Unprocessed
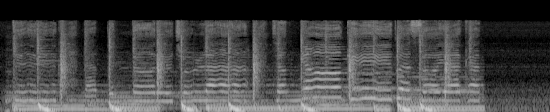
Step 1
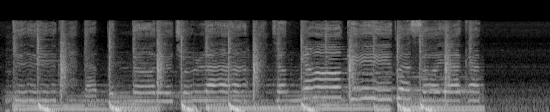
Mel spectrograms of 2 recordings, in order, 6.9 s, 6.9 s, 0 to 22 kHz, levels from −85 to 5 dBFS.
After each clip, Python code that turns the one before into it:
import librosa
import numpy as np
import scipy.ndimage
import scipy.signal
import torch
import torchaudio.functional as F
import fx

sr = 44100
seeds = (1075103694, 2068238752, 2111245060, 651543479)

y = x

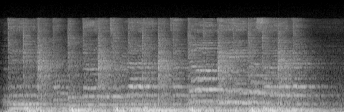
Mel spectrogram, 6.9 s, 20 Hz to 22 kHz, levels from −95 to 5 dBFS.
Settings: y = fx.dmg_noise_colour(x, sr, seeds[0], colour='brown', level_db=-42.0)
y = fx.room_shoebox(y, sr, seeds[1], volume_m3=2500.0, walls='mixed', distance_m=4.4)
y = F.gain(torch.from_numpy(y), -4.0).numpy()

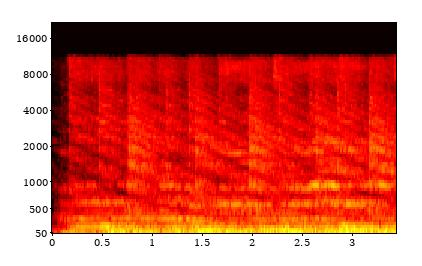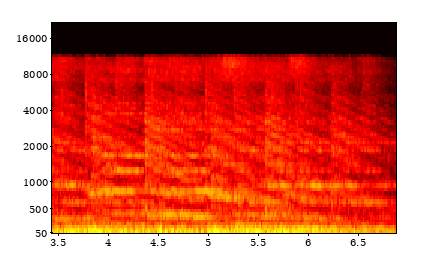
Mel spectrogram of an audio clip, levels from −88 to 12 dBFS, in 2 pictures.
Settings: y = x + 10.0 ** (-4.0 / 20.0) * np.pad(x, (int(667 * sr / 1000.0), 0))[:len(x)]
y = fx.comb_cascade(y, sr, direction='falling', hz=0.82)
